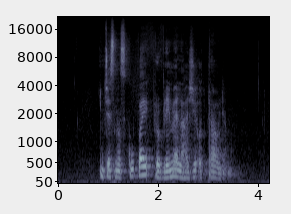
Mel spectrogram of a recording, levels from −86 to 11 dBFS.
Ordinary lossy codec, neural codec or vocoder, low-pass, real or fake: none; codec, 44.1 kHz, 7.8 kbps, Pupu-Codec; none; fake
